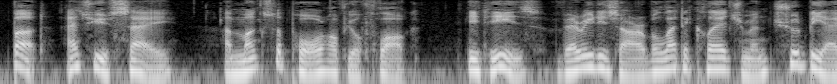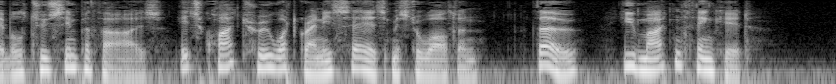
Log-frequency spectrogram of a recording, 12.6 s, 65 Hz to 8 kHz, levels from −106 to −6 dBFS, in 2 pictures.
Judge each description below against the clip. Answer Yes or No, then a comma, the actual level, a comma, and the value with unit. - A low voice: Yes, low, 120 Hz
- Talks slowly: No, average, 165 wpm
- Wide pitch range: Yes, wide, 7.3 semitones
